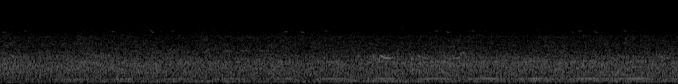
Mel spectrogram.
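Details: Adult male Tawny Frogmouth calling after sunset beside Gardiners Creek in a suburban Melbourne park, Australia, February. Low, soft 'oom' notes repeat steadily about twice a second over a constant hiss of background noise.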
